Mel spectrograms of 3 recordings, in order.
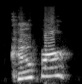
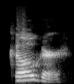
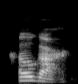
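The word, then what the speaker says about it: Cogar: Adakus Cooper, which what' you call him? Cooper. Is it Is that not how you say it? Kogar. Kogar. Attakus Koger.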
